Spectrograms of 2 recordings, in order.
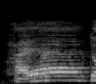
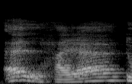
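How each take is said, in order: First: "حياة" said hayaatun, high, with long aa; double damma ending. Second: "الحياة" said al-hayaatu, high, long aa; single damma ending. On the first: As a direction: raise and stretch "حياة", ending firmly on -tun. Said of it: "دو ضمة". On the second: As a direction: stretch "الحياة", ending on -tu without n. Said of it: "ضمة واحدة". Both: Shown as a demonstration.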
